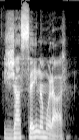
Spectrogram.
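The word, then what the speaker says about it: Já Sei Namorar: It's Yase Namorar. – Okay. – You were almost there. – The J is always a bit problematic in Portuguese.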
